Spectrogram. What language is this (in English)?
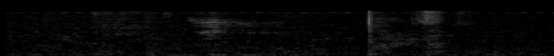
Swahili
